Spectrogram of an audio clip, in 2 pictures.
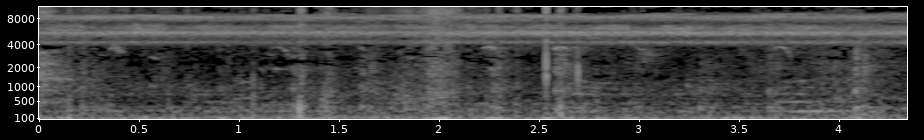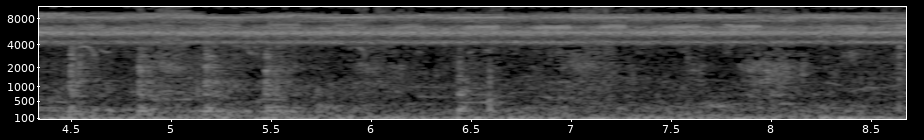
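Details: Crickets trill steadily in a high, continuous shimmer at a homestead pasture with cows and sheep, with faint clicks and a low rumble of field noise underneath.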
